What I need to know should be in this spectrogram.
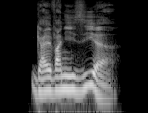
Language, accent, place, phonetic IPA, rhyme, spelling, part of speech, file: German, Germany, Berlin, [ˌɡalvaniˈziːɐ̯], -iːɐ̯, galvanisier, verb, De-galvanisier.ogg
- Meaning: 1. singular imperative of galvanisieren 2. first-person singular present of galvanisieren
